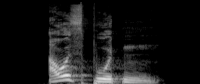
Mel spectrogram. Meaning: inflection of ausbuhen: 1. first/third-person plural dependent preterite 2. first/third-person plural dependent subjunctive II
- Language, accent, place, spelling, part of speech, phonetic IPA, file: German, Germany, Berlin, ausbuhten, verb, [ˈaʊ̯sˌbuːtn̩], De-ausbuhten.ogg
